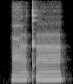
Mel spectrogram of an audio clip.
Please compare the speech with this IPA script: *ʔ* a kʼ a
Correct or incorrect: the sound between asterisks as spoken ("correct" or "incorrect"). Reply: incorrect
